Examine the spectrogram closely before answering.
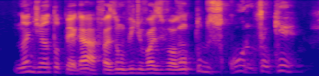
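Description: Over a quiet background, a man talks very fast with lively intonation at a fairly high pitch. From Brazil, Volta Redonda (Rio de Janeiro state); Rio de Janeiro state, Brazil. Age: 20s. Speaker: songwriter; podcast guest. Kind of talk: casual chat. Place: studio. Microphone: studio mic.

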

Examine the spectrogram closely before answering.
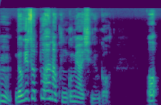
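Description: A woman talks at a fairly slow pace with a quiet background. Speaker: YouTuber. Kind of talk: vlog talk to camera. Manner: casual, hesitant fillers. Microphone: phone near.

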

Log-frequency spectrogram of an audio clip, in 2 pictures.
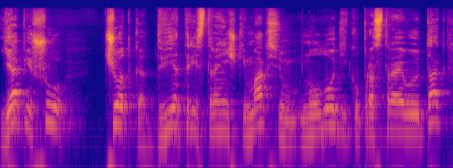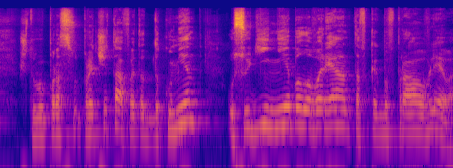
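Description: Vocal fry runs through a man's voice at a moderate pace. The recording is very clean, with a silent background. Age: 40s. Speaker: lawyer. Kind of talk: interview.

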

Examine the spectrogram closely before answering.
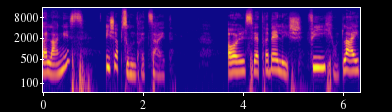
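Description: A woman with an East Tyrolean accent, fairly high pitch, a dark, mellow tone and lively intonation, in a dry sound with no echo and a quiet background. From East Tyrol, Austria. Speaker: poem reciter. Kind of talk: dialect poetry reading. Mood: cheerful, warm. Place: open country. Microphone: phone near.

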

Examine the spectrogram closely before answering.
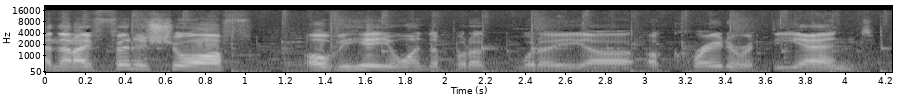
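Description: A man talks at a moderate pace. The sound is dry with no echo, and music plays clearly in the background. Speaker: welding instructor. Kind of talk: tutorial. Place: hall.

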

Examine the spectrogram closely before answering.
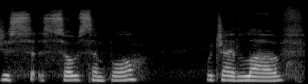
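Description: A woman speaks in a dark, mellow tone with monotone, flat intonation. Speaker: lifestyle vlogger. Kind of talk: casual vlog chat. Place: home room.

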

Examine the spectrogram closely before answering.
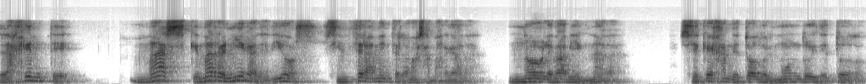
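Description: A man speaks with lively intonation and a somewhat breathy voice, in a Galician accent. His pace is fairly slow, and the background is quiet. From Galicia, Spain (Santiago de Compostela). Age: 50s. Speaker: economics teacher and businessman; guest. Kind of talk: testimony. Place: home room.

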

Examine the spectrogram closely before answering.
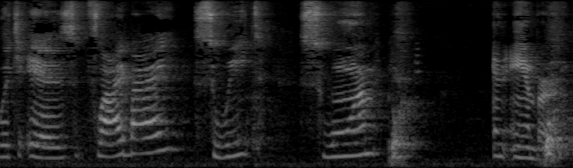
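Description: A woman speaks at a high pitch and a very slow pace, with ordinary pitch variation. She leaves long, frequent pauses over noticeable background noise. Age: 40s. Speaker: beauty vlogger. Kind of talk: product review tutorial. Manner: casual, with frequent hesitations. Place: home room. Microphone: phone near.

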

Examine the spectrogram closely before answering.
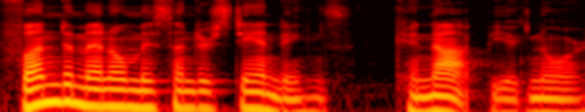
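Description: A man talks fairly quickly in an unremarkable speaking voice, his pitch varying in an ordinary way, on a very clean recording where the background is silent. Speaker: voice actor. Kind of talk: educational narration.

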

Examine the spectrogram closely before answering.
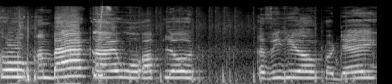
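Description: Speech unfolds at a very slow pace, with noticeable background noise present throughout. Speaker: gaming youtuber. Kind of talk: gameplay commentary. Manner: animated.

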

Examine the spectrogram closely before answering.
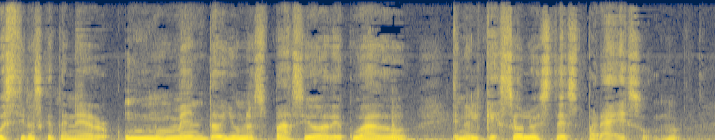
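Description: A woman speaks at a moderate pace. Her medium pitch shows ordinary variation. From Mexico. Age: 50s. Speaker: psychologist and researcher; radio guest. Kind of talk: interview. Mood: relaxed, laughing at times. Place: studio. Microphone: studio mic.

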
